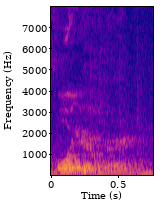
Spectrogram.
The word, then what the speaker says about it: Feuerberg: from my last name in german it's pronounced foyerburg which means fire somehow my family came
